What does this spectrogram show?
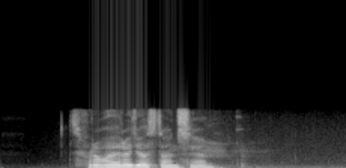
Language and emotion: Russian, neutral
